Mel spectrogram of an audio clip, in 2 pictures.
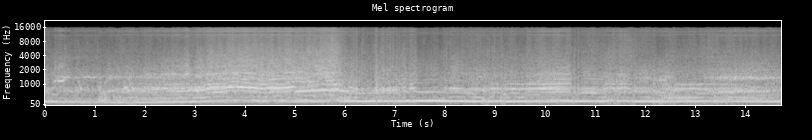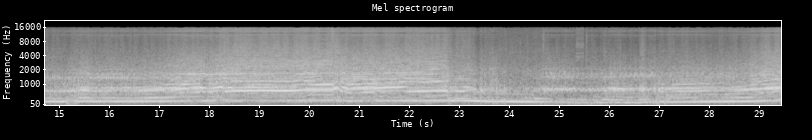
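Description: Datsun Sunny race car's Nissan L18 four-cylinder engine heard from inside the cabin, held at high revs for long stretches. Its pitch drops and climbs back a few times as the driver lifts and shifts, most clearly near the end.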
